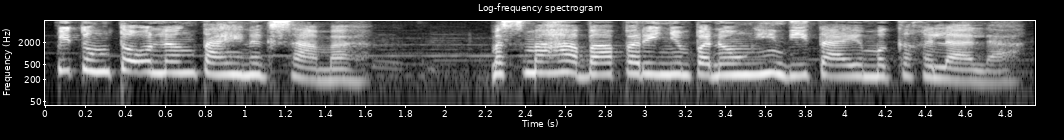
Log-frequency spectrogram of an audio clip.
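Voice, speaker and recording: A woman's voice: high-pitched, animated, brisk, faint music behind. A woman playing a weary, blunt ex-girlfriend in a radio drama, firm and exasperated. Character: weary, blunt ex-girlfriend firmly ending a long relationship. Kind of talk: emotional radio drama dialogue.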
